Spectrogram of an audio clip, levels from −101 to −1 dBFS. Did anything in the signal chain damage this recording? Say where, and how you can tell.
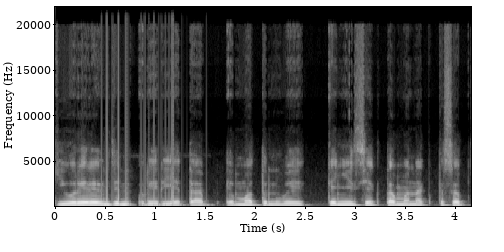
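Yes, processor overload crackle at the driver/buffer stage: from 0.46 to 1.51 s, a few dozen tiny hard-edged dropouts to silence, consistent with short buffers missing their deadlines.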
